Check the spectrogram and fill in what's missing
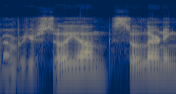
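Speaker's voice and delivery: muttering quietly to himself. After the stone goes right through him, the character mutters to himself. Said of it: "He mutters himself".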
